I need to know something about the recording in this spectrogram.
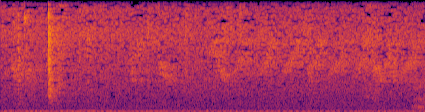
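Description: Outdoor background sound: a steady low hum, one sharp click about half a second in, and faint bird chirps.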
